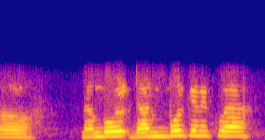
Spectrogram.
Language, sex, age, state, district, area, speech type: Assamese, female, 30-45, Assam, Nalbari, rural, conversation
